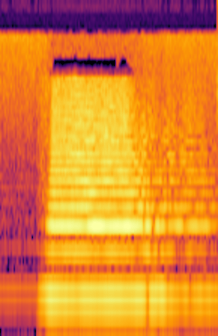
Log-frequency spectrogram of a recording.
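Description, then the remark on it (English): A single long, deep ship's foghorn blast, presented as from the boat SS Minnow, sounds from about half a second in, a loud, steady low tone rich in harmonics that holds for over two seconds before easing slightly. “I was hoping it was a little faster of a boat, but that'll do.”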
